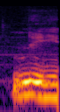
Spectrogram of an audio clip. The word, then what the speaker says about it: knee: vikings brought a k then it's not so surprising that knee begins with k uh in scandinavian languages that k is pronounced but for us before an an n it's dropped i don't know why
